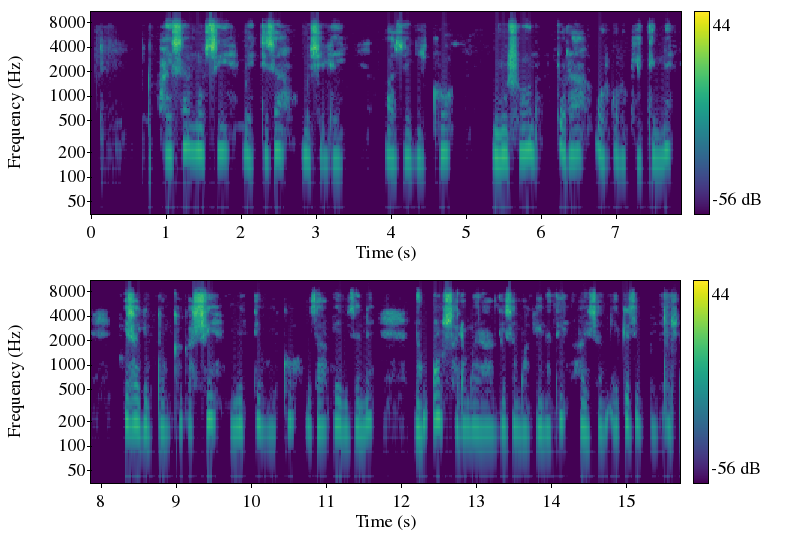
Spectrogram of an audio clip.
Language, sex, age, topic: Gamo, female, 36-49, government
